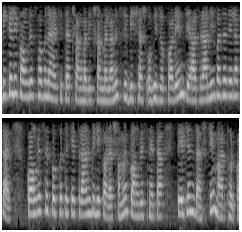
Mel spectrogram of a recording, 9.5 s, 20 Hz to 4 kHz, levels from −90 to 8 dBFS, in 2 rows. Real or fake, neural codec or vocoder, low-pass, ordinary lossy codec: real; none; 3.6 kHz; none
